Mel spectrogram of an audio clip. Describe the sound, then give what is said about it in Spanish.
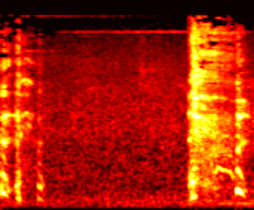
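A few coughs from one person: two short ones at the start, then a quiet pause and a louder, longer burst of coughing near the end. “Un momento que voy a toser.”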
